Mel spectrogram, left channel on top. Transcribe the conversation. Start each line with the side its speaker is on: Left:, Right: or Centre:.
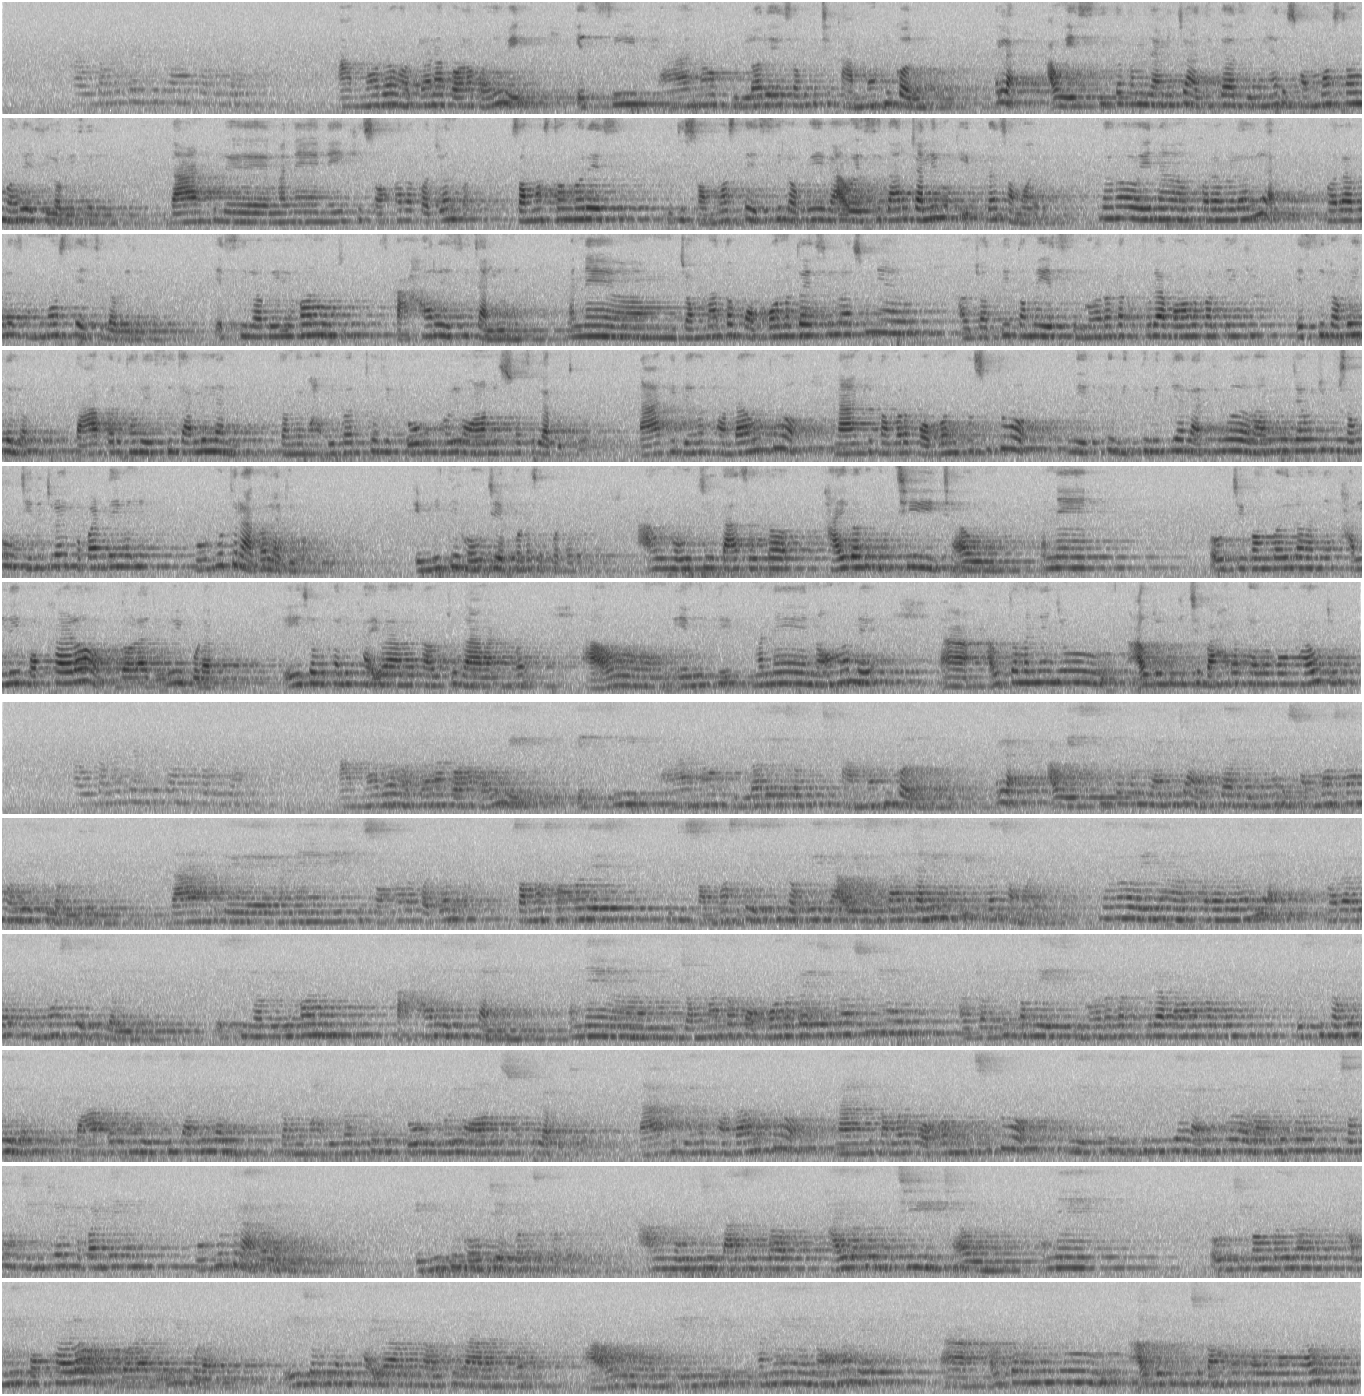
Centre: ଆଉ ତମେ କେମିତି କଣ କରୁଛ?
Left: ଆମର ଘଟଣା କଣ କହିବି ଏସି, ଫ୍ୟାନ, କୁଲର ଏ ସବୁ କିଛି କାମ ହିଁ କରୁନି। ହେଲା ଆଉ ଏସି ତ ତମେ ଜାଣିଛ ଆଜିକା ଦୁନିଆରେ ସମସ୍ତଙ୍କ ଘରେ ଏସିି ଲଗେଇ ସାରିଲେଣି ଗାଁଠୁ ମାନେ ନେଇକି ସହର ପର୍ଯ୍ୟନ୍ତ ସମସ୍ତଙ୍କ ଘରେ ଏସିି ଯଦି ସମସ୍ତେ ଏସିି ଲଗାଇବେ ଆଉ ଏସିି କାହାର ଚାଲିବ କି ଏକା ସମୟରେ ଧର ଏଇନା ଖରା ବେଳ ହେଲା ଖରାବେେଳେ ସମସ୍ତେ ଏସି ଲଗାଇ ଦେଉଛନ୍ତି ଏସିି ଲଗାଇଲେ କଣ ହେଉଛି କାହାର ଏସିି ଚାଲୁନି ମାନେ ଜମା ତ ପବନ ତ ଏସିରୁୁ ଆସୁନି ଆଉ ଆଉ ଯଦି ତମେ ଏ ଘରଟାକୁ ପୁରା ବନ୍ଦ କରିଦେଇକି ଏସିି ଲଗେଇଦେଲ ତାପରେ ଧର ଏସିି ଚାଲିଲାନି ତମେ ଭାବି ପାରୁଥ ଯେ କେଉଁ ଭଳି ଅଣନିଶ୍ଵାସୀ ଲାଗୁଥିବ। ନା କି ଦେହ ଥଣ୍ଡା ହଉଥିବ ନା କି ତମର ପବନ ପଷୁଥିବ ମାନେ ଏତେ ବିତି ବିତିଆ ଲାଗିବ ଭାବିବାକୁ ଯାଉଛି ସବୁ ଚିରି ଚିୁର ହି ଫୋପାଡ଼ି ଦେଇ ମାନେ ବହୁତ ରାଗ ଲାଗିବ ଏମିତି ହଉଛି ଏପଟ ସେପଟରେ ଆଉ ହଉଛି ତା ସହିତ। ତ ଖାଇବାକୁ କିଛି ଇଚ୍ଛା ହେଉନି ମାନେ ହେଉଛି କଣ କହିଲ ମାନେ ଖାଲି ପଖାଳ ଦଳା ଦୁଳି ପୋଡ଼ାପୋଡ଼ି ଏଇସବୁ ଖାଲି ଖାଇବା ଆମେ ଖାଉଛୁ ଗାଁ ମାନଙ୍କରେ ଆଉ ଏମିତି ମାନେ ନହେଲେ ଆ ଆଉ ତ ମାନେ ଯୋଉ ଆଉ ଯଦି କିଛି ବାହାର ଖାଇବା କଣ ଖାଉଛୁ।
